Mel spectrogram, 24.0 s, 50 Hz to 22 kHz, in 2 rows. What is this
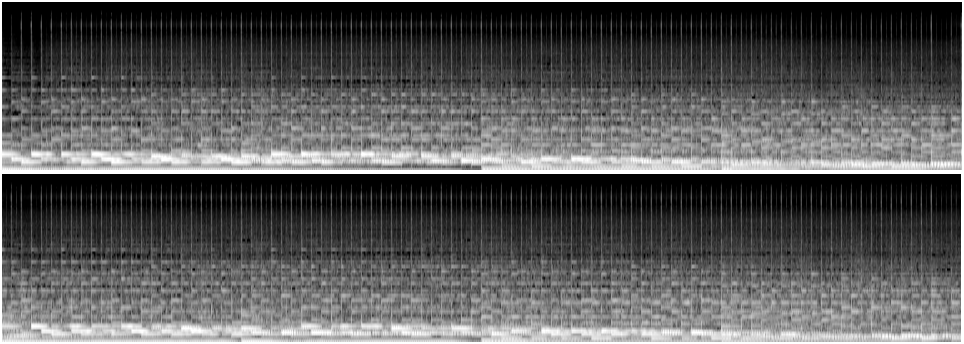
Spiral Arpeggiator by DSQT 160 bpm
Fit for DnB/Dubstep/Trap projects due to its tempo.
